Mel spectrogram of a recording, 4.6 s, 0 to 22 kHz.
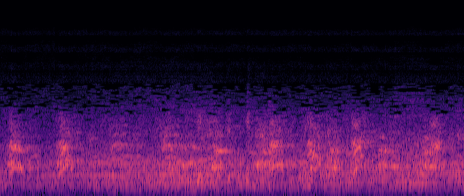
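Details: Dogo Canario in footage from 1994, barking in a run of short, rough barks about twice a second. Background noise and faint voices are heard beneath.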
